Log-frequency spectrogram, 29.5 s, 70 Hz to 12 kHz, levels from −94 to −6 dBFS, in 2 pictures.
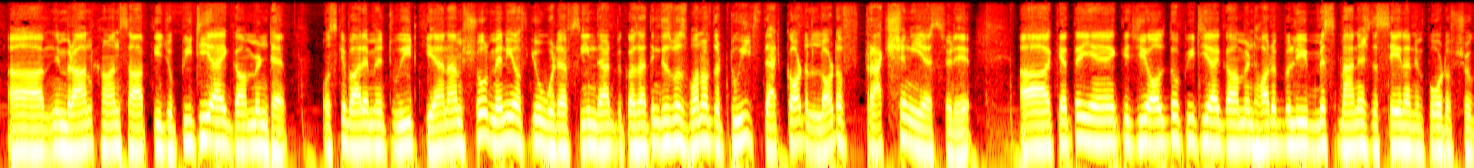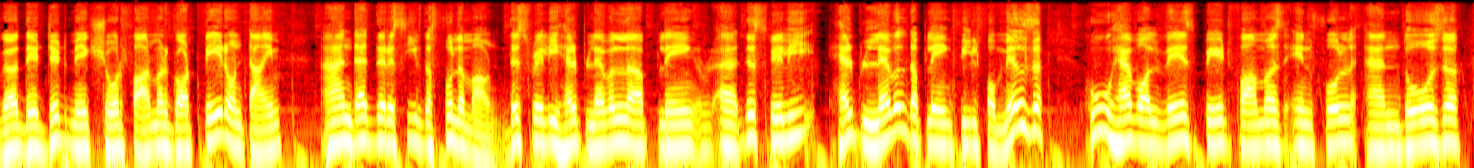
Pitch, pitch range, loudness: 140 Hz, 125-155 Hz, -12 LUFS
